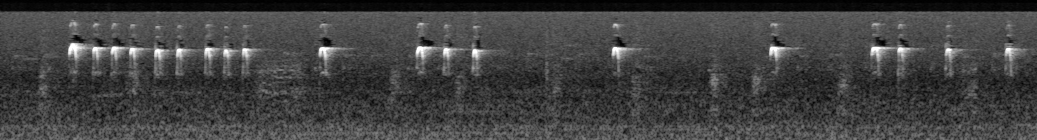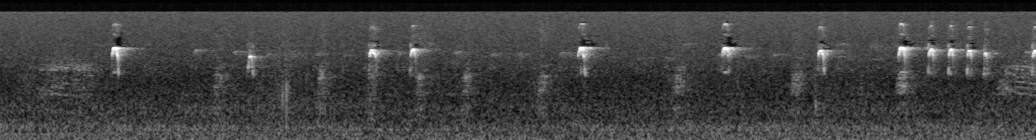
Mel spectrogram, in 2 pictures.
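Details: A squirrel up a tree gives sharp, high whistled chirps in quick bursts, teasing a cat.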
